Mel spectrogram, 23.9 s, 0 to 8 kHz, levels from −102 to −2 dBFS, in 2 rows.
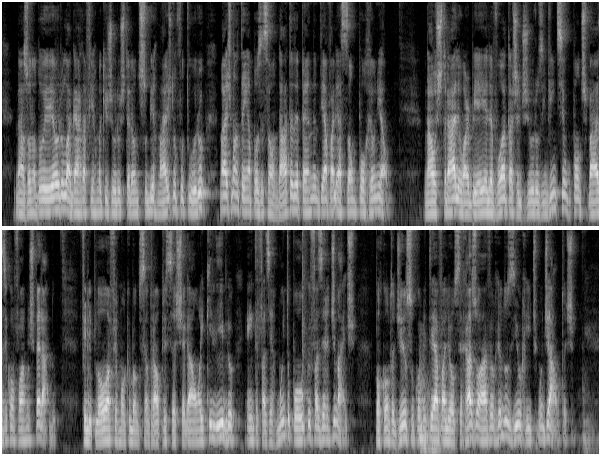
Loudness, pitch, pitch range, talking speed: -25 LUFS, 120 Hz, 110-130 Hz, 180 wpm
